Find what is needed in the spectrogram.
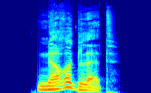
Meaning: second-person plural subjunctive I of nörgeln
- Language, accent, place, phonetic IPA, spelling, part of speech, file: German, Germany, Berlin, [ˈnœʁɡlət], nörglet, verb, De-nörglet.ogg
